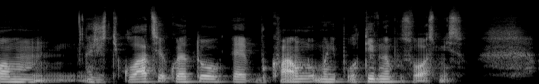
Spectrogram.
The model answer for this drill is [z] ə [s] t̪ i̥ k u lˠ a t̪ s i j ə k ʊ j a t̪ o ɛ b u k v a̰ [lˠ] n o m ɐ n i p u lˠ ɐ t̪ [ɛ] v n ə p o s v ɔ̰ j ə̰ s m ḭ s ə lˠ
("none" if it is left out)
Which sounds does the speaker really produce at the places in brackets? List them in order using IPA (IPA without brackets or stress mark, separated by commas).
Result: ʒ, s, lˠ, i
